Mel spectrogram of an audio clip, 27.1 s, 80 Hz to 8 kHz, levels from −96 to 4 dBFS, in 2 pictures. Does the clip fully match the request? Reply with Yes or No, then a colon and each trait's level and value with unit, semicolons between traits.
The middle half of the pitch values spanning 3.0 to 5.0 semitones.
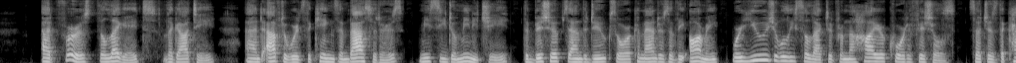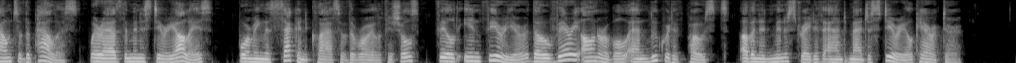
Yes: average, 4.0 semitones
